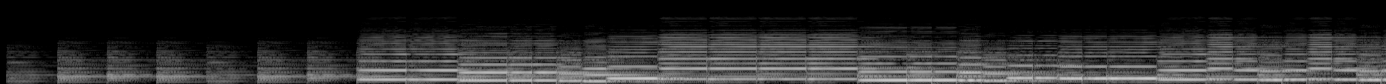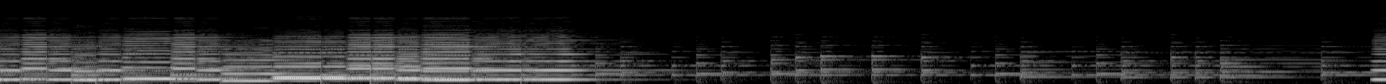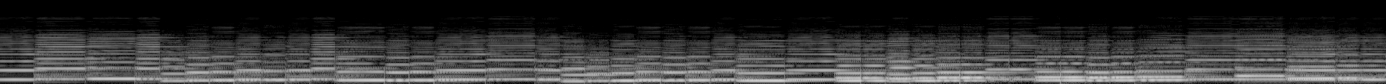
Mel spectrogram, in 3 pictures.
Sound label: Vocal Entrance Tutti; The Good Grand Duke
